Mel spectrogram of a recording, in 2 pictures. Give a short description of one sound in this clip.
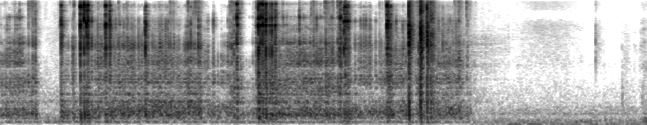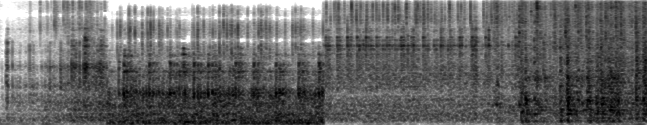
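Glass marbles roll and rumble along a wooden track.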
